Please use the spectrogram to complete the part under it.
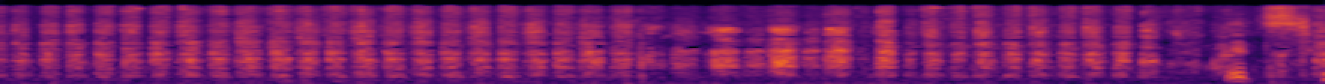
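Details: Rottweiler panting during a walk: quick, breathy huffs in an even rhythm, a few rising bursts near the end and a short squeak at the close.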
